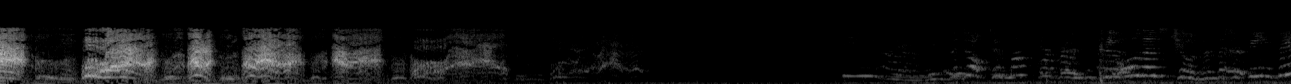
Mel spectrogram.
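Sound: dog grunting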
